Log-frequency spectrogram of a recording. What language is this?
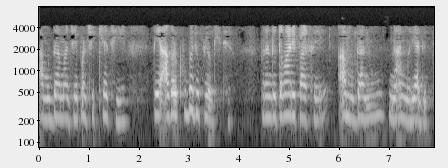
Gujarati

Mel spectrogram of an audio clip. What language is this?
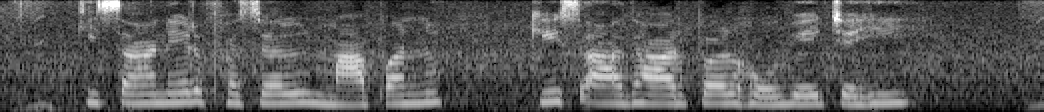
Magahi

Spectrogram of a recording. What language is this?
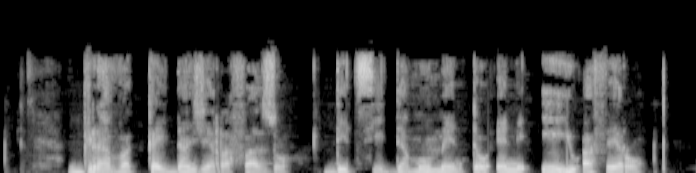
Esperanto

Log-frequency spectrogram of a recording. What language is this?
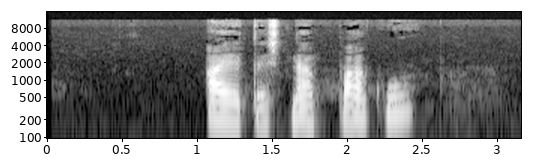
Pashto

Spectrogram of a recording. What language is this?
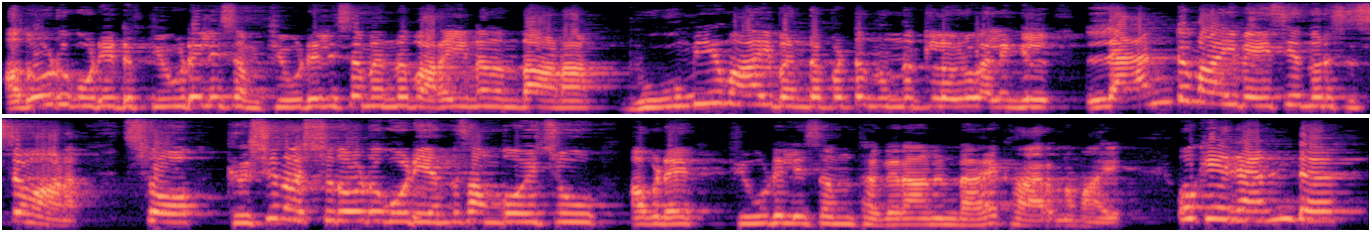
Malayalam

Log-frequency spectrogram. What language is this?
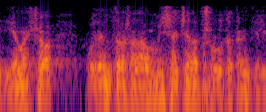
Catalan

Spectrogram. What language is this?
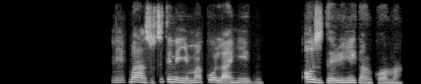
Igbo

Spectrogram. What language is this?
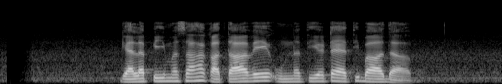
Sinhala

